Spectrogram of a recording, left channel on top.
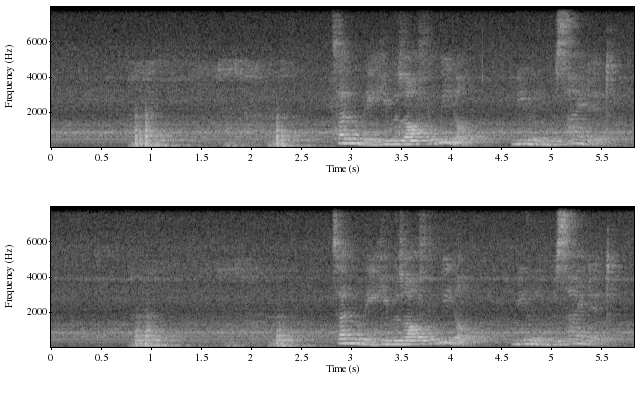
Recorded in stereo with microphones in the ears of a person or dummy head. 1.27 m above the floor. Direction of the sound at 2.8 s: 25° left (ahead or behind).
